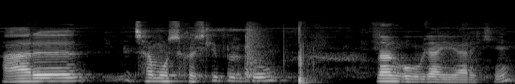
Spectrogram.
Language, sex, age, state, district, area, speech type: Bodo, male, 30-45, Assam, Kokrajhar, rural, spontaneous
